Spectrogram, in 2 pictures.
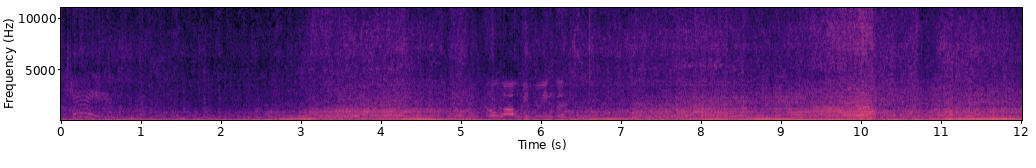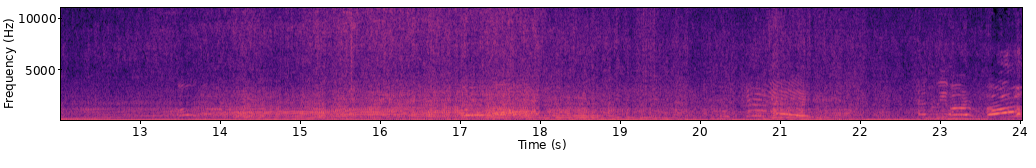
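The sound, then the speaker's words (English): A car engine drones as it drives laps on a track. The rumble is continuous and loud, and its pitch climbs and falls again and again as the car accelerates and shifts through the gears. “When we're driving, I'll struggle to hear you. Please don't go too quickly. I'll take it easy. The first few laps.”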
